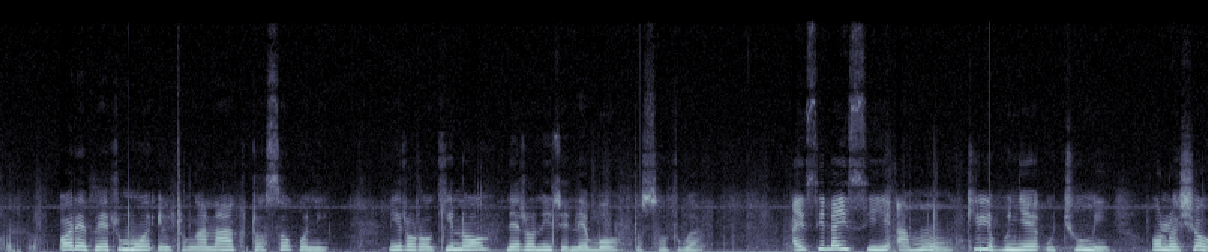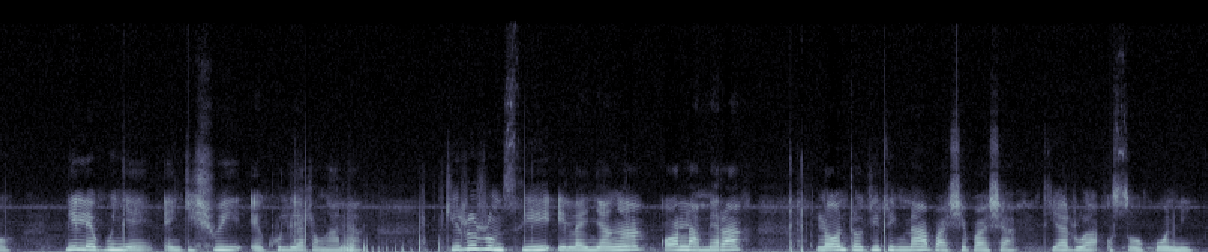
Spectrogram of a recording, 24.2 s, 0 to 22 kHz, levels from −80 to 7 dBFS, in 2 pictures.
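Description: The speech jumps forward at 6.4, 9.9, 13.96, 17.36, 21.64 and 23.18 s, losing about 20 to 70 ms each time. This is likely a dropped buffer (overrun), where samples were overwritten before being read.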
